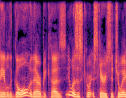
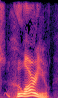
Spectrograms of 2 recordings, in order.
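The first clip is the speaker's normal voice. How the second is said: mock bewildered, super confused and puzzled tone; 3 semitones higher than usual. Retelling what a former client said on meeting at the grocery store: imitating Barbara sounding confused. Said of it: "super confused".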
